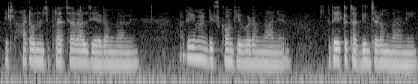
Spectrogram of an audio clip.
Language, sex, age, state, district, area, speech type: Telugu, female, 30-45, Telangana, Hanamkonda, rural, spontaneous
